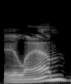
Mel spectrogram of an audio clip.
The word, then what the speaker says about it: Elam: head would you the actor is Jack Elam I think I say he say his name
